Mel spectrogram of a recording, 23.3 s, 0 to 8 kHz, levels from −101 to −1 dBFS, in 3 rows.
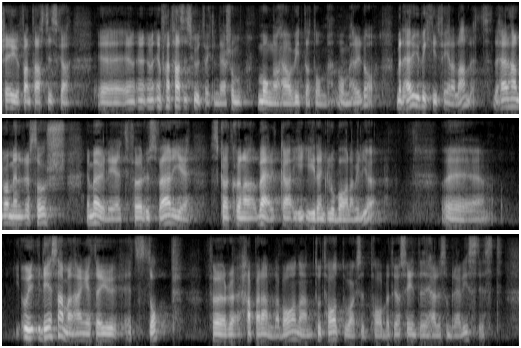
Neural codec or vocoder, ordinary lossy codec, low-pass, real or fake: none; none; 7.2 kHz; real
